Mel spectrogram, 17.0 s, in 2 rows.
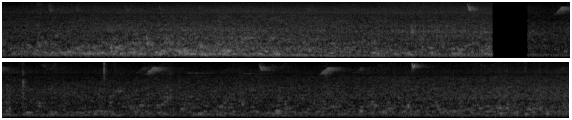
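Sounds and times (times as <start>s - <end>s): forest background: 0.0s - 17.0s
bird chirping: 8.3s - 9.4s, 10.5s - 15.0s.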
